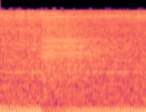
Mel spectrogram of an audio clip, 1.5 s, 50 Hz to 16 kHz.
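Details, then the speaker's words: Nissan Sunny Y11 AD wagon after engine swap, intermittent crank no start with P0335, running with crank sensor unplugged; uneven lumpy stumbling idle; misfire at idle, cause not confirmed. "uh when so the crank sensor with the crank sensor unplugged the car starts up but you have a Mis file right and when the when it plugs in it doesn't want to work"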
